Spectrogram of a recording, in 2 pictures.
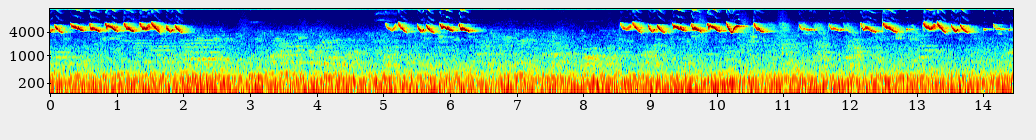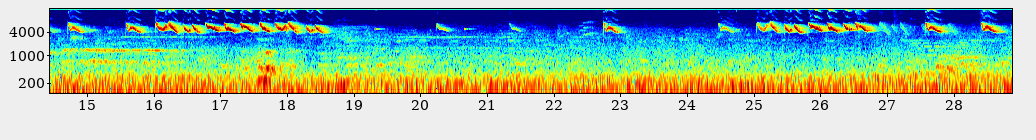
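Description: Caged white-eye singing its fast twittering 'líu' song: bursts of rapid, high chattering notes a second or two long, repeated several times with short pauses between, over a low steady hum of background noise.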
